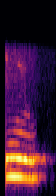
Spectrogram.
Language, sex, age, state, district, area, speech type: Kannada, female, 60+, Karnataka, Chitradurga, rural, conversation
